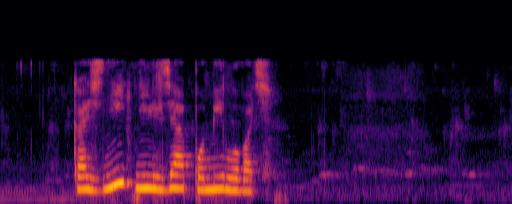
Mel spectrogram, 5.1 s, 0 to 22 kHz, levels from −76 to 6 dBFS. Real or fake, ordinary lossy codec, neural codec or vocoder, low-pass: real; Opus, 64 kbps; none; 7.2 kHz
